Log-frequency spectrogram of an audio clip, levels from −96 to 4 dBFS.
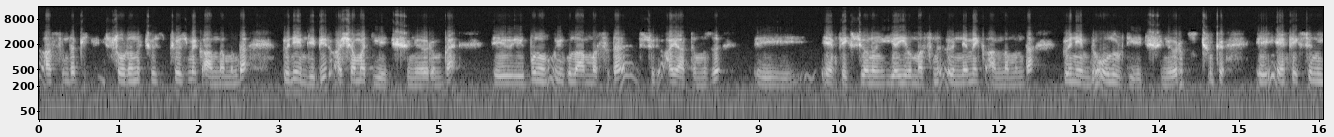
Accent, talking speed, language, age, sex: native, 115 wpm, Turkish, 60-79, male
